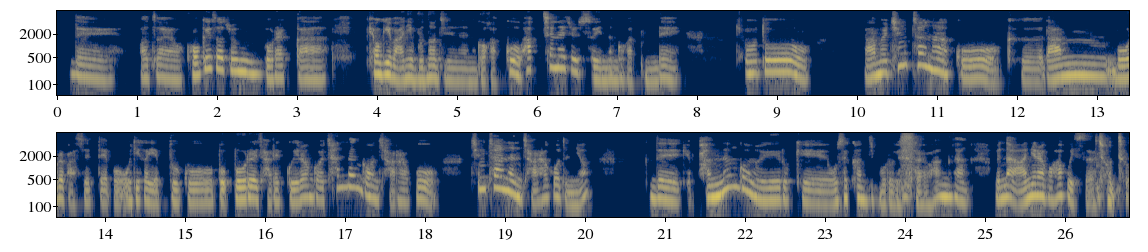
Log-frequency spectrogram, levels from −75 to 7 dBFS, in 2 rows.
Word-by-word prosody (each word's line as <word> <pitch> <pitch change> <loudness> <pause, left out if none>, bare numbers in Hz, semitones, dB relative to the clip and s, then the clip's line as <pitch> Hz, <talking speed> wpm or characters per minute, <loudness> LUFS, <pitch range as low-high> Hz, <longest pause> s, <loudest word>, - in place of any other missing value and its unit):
네. 150 -6 -4 0.3
맞아요. 150 -2 -3
거기서 250 +8 +3
좀 220 -5 +2
뭐랄까? 150 -1 -2 0.5
벽이 185 -1 +5
많이 145 0 +1
무너지는 140 -3 -3
것 125 0 -3
같고 175 - 0
확 245 0 -1
친해질 265 -5 +2
수 220 -10 -2
있는 135 0 -3
것 150 - -5
같은데 130 +2 -6 0.8
저도 200 -5 +3 0.7
남을 180 +7 +3
칭찬하고 195 - +1
그 130 -1 -6
남 150 +4 +4 0.6
뭐를 155 +2 +3
봤을 135 +2 -6
때 135 -1 -4
뭐 - - -4
어디가 145 -1 -1
예쁘고 135 - -3
또 - - +3
뭐를 160 +1 +5
잘했고 140 -1 -4
이런 170 +5 0
걸 155 -2 -3
찾는 320 -1 -1
건 180 -8 0
잘하고 145 +1 -4 0.4
칭찬은 285 - +3
잘 130 -5 -2
하거든요. 170 - -4 0.7
근데 160 -3 +1
이렇게 140 +1 -7
받는 215 - +4
건 265 -10 +1
왜 150 -1 0
이렇게 140 -4 -3
어색한지 155 +3 -2
모르겠어요 120 -2 +1
항상. 180 -7 +1 0.3
맨날 165 +3 +3
아니라고 175 +2 +4
하고 185 -2 0
있어요, 135 - -4
저도. - - +1
155 Hz, 255 characters per minute, -21 LUFS, 140-190 Hz, 0.8 s, 벽이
